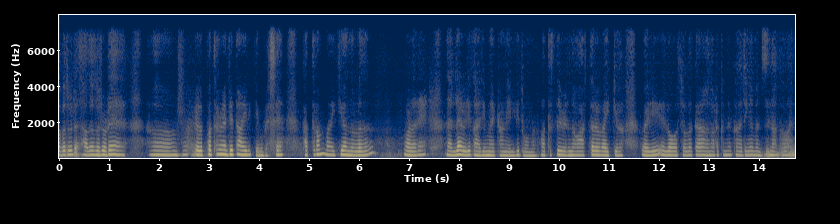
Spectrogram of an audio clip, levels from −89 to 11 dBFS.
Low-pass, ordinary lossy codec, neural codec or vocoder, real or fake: 7.2 kHz; none; codec, 24 kHz, 0.5 kbps, DualCodec; fake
